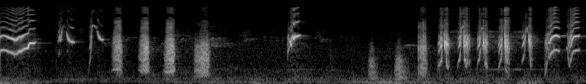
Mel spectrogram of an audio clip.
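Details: Male black-winged starling song used to train other birds: a swooping whistle, then harsh rasping notes in a steady series, closing with quick chattering phrases.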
